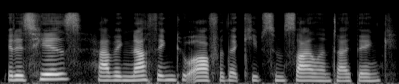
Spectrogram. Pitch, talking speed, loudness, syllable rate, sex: 190 Hz, 195 wpm, -19 LUFS, 4.4 syllables/s, female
